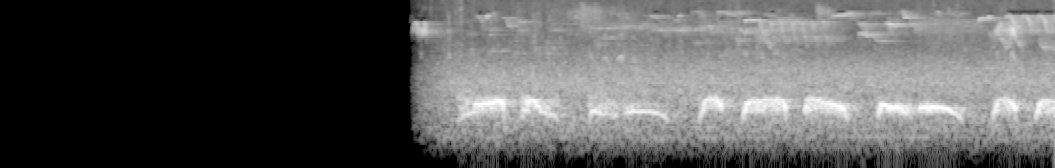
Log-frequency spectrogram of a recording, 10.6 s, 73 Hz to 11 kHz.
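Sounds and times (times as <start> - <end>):
bird giving low hollow cooing notes: 4.6 - 10.5.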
